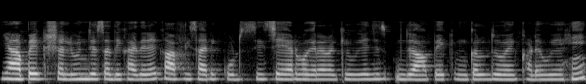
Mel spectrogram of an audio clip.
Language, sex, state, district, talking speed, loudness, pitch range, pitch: Hindi, female, Bihar, Gopalganj, 275 wpm, -20 LUFS, 230-245 Hz, 235 Hz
